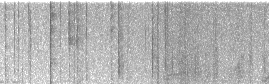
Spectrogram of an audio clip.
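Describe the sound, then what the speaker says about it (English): Someone types on a computer keyboard nearby: quiet, irregular key clicks in short bursts, growing denser toward the end, with no talking. "I was typing."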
